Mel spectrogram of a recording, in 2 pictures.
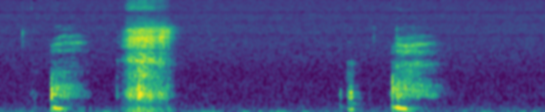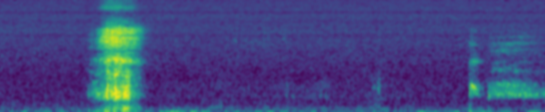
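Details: Uncontrollable sneezing fit: repeated explosive sneezes, about five in ten seconds, each preceded by a short in-breath, over a low steady hum.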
